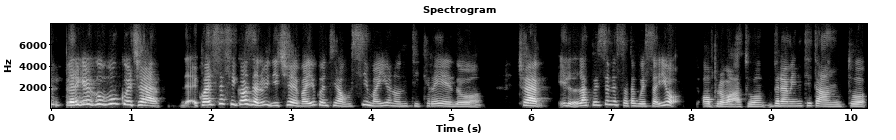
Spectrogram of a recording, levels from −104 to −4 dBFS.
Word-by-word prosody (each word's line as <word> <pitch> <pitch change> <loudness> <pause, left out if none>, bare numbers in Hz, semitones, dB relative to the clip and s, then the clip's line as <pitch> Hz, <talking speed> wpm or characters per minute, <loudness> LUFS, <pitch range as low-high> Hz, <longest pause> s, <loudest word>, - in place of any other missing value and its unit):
perché 325 +5 +7
comunque, 375 -2 +2
cioè, 255 -7 +3 0.2
uhm, 320 +1 -4
qualsiasi 345 +5 +3
cosa 355 -3 +5
lui 285 +4 0
diceva, 255 -3 0
io 280 - +1
continuavo: 245 -8 -3
"Sì, 295 +10 -5
ma 215 -6 -3
io 250 +5 -4
non 210 -2 -9
ti 205 0 -13
credo". 200 -3 -4 0.4
Cioè, 240 -6 +6 0.2
il 230 -1 -3
la 255 +2 +2
questione 290 +4 -6
è - - -3
stata 230 -5 -5
questa, 205 -1 -3
io 285 +8 0 0.3
ho 205 - +1
provato 180 -2 -2
veramente 210 +2 -3
tanto 190 -2 -3
230 Hz, 165 wpm, -23 LUFS, 205-300 Hz, 0.4 s, perché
